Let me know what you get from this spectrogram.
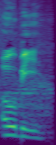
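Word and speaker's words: Aaby: And there is your libero, senior, number 3, Reese Obi. If you're looking at the program, Jenna, Reese's last name is spelled A-A-B-Y, but I did check, and it is pronounced Obi.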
